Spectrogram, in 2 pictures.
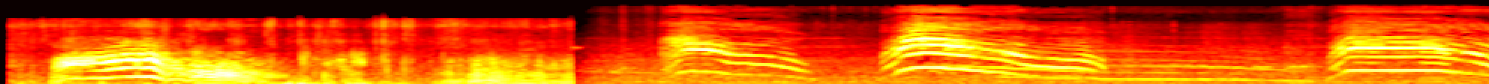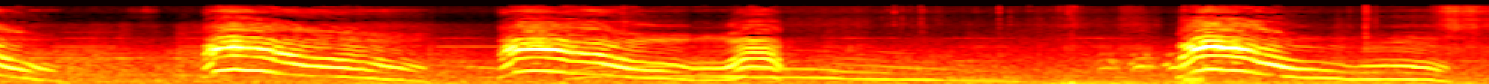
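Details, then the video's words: Two cats, a white cat and a black cat, fighting. Long drawn-out wavering yowls rise and fall, repeated about every two to three seconds, with a harsher noisy burst at the start. "One of the strongest fights between two cats, the white cat and the black cat"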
